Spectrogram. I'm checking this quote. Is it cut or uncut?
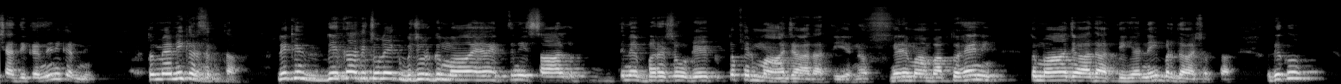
uncut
